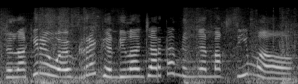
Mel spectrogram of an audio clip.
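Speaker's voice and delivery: loud, high excited call; esports caster. Real, not acted. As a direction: hype up the play. Caster hypes the play.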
